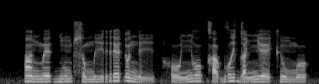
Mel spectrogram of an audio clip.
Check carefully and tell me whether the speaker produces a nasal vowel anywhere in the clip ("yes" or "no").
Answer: yes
